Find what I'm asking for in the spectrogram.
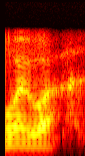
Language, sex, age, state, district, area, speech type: Manipuri, male, 60+, Manipur, Imphal East, rural, conversation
